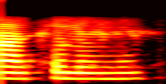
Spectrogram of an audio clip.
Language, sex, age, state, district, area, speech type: Tamil, female, 60+, Tamil Nadu, Dharmapuri, urban, conversation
